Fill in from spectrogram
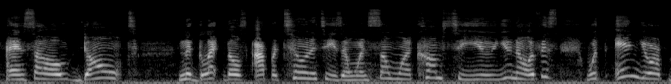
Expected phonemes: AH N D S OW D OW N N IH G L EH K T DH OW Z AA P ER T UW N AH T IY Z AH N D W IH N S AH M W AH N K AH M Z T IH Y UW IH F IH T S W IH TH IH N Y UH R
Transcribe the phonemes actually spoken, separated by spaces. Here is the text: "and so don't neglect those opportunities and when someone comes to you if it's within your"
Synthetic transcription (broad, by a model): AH N S OW D OW N N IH G L EH K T DH OW Z AA P ER T UW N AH T IY Z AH N W IH N S AH M W AH N K AH M Z T IH Y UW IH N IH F S W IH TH IH N Y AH R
